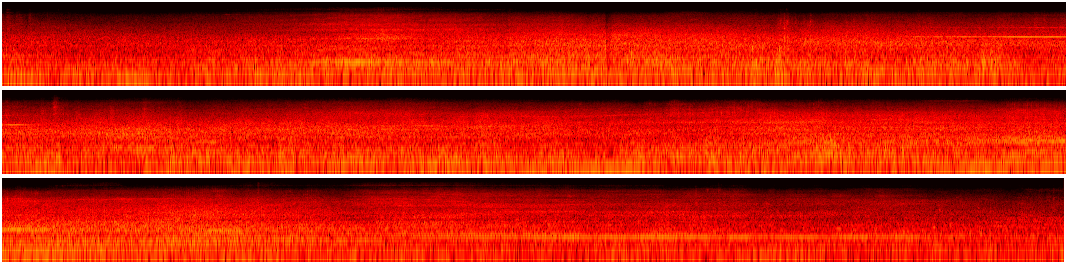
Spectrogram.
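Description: Road traffic at a busy city crossing: cars and double-decker buses passing, a steady rumble of engines and tyres. A brief high tone sounds about ten seconds in, and a low steady engine hum comes through in the last few seconds.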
